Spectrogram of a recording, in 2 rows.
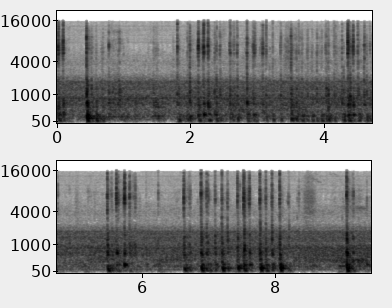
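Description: Fingertips of both hands type on the black plastic chiclet keys of an Acer Chromebook C20 (2014) laptop, whose keyboard deck is grey. The result is a quick, irregular run of short, dry plastic clicks, each with a soft low thud and a bright tick that dies away almost at once. A few louder bursts of keystrokes stand out over a steady, quiet background hiss.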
